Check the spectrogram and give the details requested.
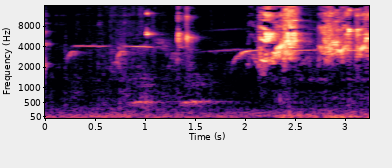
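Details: Lovebirds in an aviary, 27 March 2024: short thin upslurred whistles repeated a few times, then a sudden loud, harsh screeching burst of many overlapping birds.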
